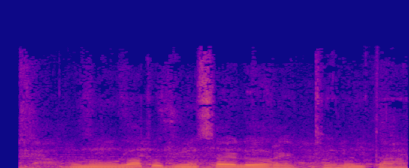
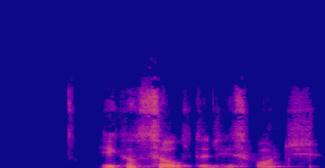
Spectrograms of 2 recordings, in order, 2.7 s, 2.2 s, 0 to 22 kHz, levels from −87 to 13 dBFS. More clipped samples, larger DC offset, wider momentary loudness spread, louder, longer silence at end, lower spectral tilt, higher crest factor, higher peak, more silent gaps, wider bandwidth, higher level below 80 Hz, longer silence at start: neither; neither; about the same, 9 LU vs 10 LU; first, -26 LUFS vs -30 LUFS; about the same, 0 s vs 0.05 s; first, -7 dB/octave vs -4.5 dB/octave; second, 12 dB vs 20 dB; about the same, -14 dBFS vs -12 dBFS; second, none vs 0.53-0.60 s; first, 16 kHz vs 12.5 kHz; first, -52 dBFS vs -66 dBFS; second, 0.1 s vs 0.45 s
